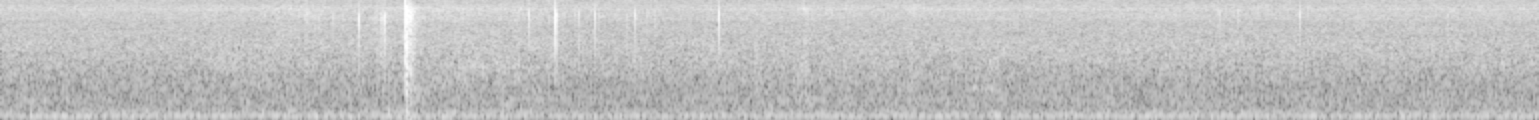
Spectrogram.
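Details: PC after restart: only a soft, steady low hum with a few faint clicks, fans spinning quietly and evenly, nothing rubbing or roaring; normal quiet fan operation.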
